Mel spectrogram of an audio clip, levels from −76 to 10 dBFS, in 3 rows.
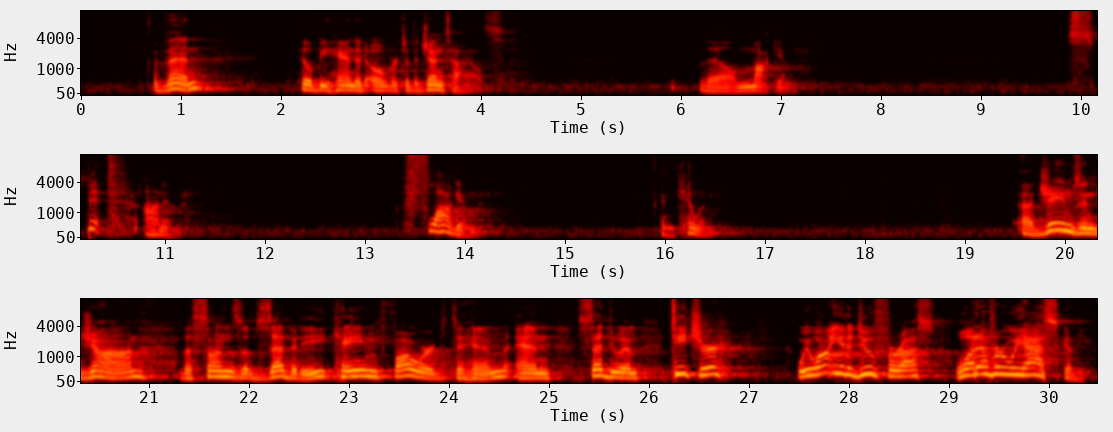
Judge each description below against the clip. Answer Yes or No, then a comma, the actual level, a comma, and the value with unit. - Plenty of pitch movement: Yes, wide, 6.2 semitones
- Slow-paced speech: Yes, slow, 95 wpm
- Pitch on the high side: No, medium, 170 Hz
